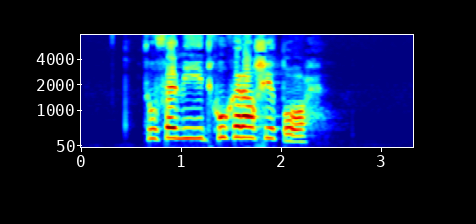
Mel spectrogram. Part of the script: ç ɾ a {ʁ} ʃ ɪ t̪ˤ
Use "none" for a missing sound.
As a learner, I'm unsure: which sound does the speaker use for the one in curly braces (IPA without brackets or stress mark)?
ʁ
